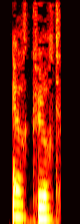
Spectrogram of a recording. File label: "erkürt", German; adjectives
